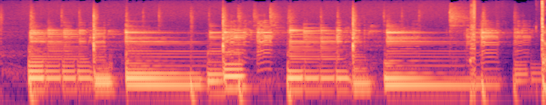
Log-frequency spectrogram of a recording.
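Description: A funk band track plays loud and up front, with punchy sustained chords that break off into sharp rhythmic stabs over crisp percussion, repeating in tight phrases. No one speaks.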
